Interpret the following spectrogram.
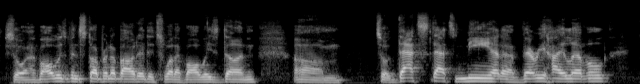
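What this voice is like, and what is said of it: Slight Caribbean accent. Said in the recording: “I'm picking up a little bit of a ... Caribbean accent going on there”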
